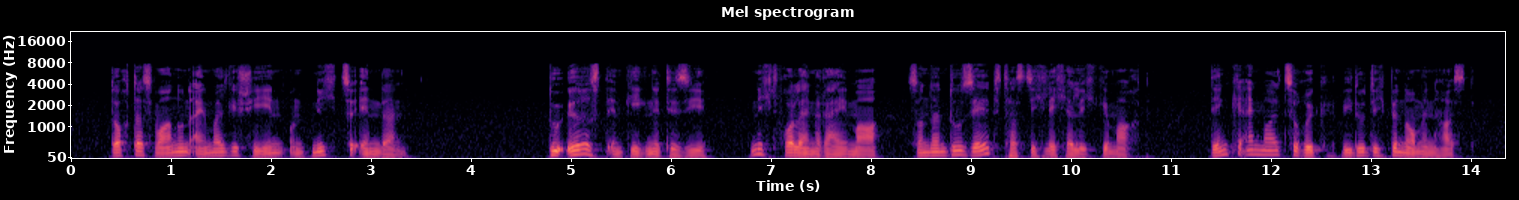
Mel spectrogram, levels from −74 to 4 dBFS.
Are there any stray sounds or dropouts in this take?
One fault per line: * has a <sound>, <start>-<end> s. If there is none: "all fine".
all fine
